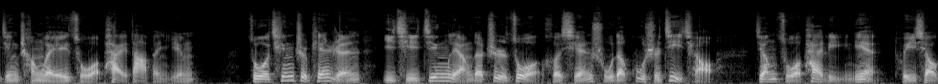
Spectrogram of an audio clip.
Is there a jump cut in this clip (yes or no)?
no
